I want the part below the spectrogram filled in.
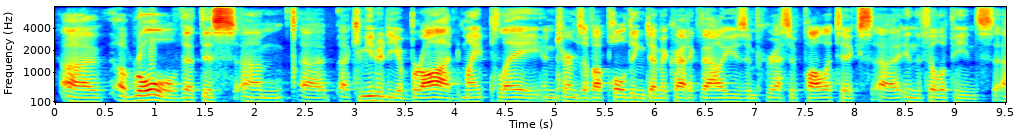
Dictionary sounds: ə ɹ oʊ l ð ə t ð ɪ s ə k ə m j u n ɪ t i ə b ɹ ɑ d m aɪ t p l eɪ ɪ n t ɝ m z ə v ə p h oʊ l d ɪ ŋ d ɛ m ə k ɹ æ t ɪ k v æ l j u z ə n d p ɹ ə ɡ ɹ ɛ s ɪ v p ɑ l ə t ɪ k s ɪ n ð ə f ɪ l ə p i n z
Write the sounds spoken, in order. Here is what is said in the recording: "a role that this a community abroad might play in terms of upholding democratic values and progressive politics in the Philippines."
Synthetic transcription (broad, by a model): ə ɹ oʊ l ð ə t ð ɪ s k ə m j u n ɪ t i ə b ɹ ɑ d m aɪ t p l eɪ ɪ n t ɝ m z ə v ə p h oʊ l d ɪ ŋ d ɛ m ə k ɹ æ t ɪ k v æ l j u z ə n p ɹ ə ɡ ɹ ɛ s ɪ v p ɑ l ə t ɪ k s ɪ n ð ə f ɪ l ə p i n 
